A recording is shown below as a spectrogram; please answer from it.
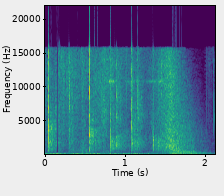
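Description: TV show transition sound effect: a fast run of sharp percussive hits over a steady deep bass, ending in a low swell that falls away and cuts off.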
